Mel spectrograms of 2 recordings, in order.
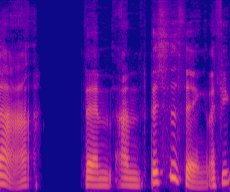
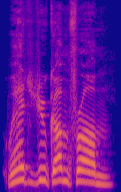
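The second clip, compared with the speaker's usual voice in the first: slightly put-on, slow, raised quote; quoted character line; 5 semitones higher, slower than usual. Quoting the end of the episode, put-on character voice. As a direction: lift and stretch it like the character. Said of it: "at the end where they said".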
